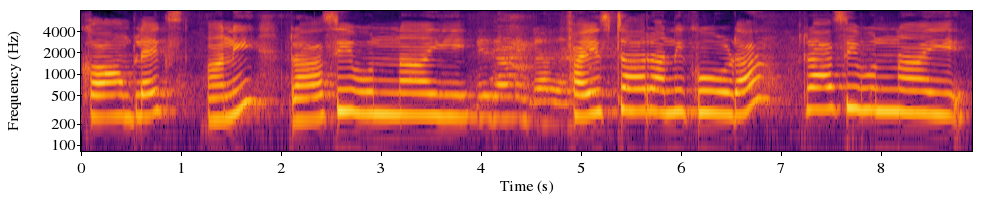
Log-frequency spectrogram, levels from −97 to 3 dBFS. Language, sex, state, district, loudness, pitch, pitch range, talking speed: Telugu, female, Andhra Pradesh, Annamaya, -15 LUFS, 280 Hz, 255-310 Hz, 65 wpm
